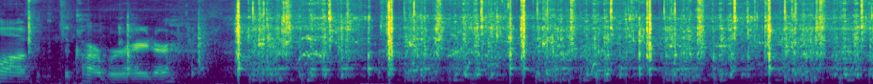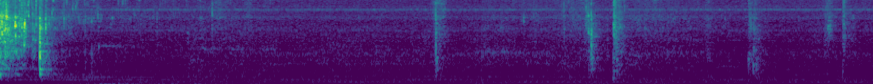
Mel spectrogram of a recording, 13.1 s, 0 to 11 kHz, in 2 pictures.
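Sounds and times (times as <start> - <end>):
outboard motor cranked by hand: 0.6 - 7.3.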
